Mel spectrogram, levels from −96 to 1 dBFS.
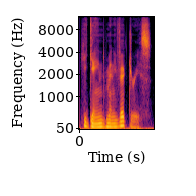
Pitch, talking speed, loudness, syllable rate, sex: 105 Hz, 160 wpm, -17 LUFS, 5.8 syllables/s, male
